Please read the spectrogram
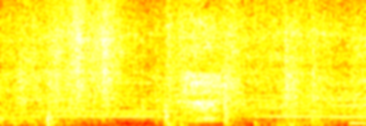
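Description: Electric hair clippers running with a steady hum while cutting hair.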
